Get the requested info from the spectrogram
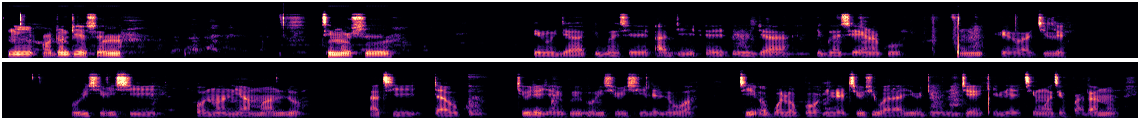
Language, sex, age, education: Yoruba, male, 46-60, tertiary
